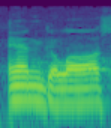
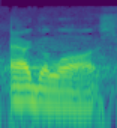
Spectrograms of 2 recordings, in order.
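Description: First: The double gamma is pronounced with an 'ng' sound. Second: The double gamma is pronounced with a hard 'g'. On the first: The speaker calls it right. "The first G has an N sound" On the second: The speaker calls it wrong. "would be the incorrect pronunciation"

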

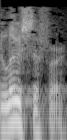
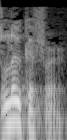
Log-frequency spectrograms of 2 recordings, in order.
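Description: First: The middle consonant is a soft S sound. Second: The middle consonant is a hard K sound. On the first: This is the English pronunciation. "in the English, and you pronounce it a soft C" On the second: This is the Latin pronunciation. "In the Latin, the C's get K sound"

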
